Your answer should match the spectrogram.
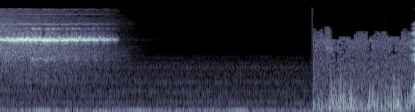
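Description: The tail of an intro sound effect: a high ringing tone that stops about a second in over a low rumble that dies away. About three seconds in, the sound cuts to wind buffeting an outdoor microphone.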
